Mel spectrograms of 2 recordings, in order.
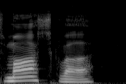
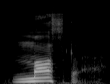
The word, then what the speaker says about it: Moskva: I, I just found out to pronounce Moskva, there's actually a little catch in it. Moskva. – There's Mo- like, ugh. And in fact, the people, the Russians say Moscow because it's Moskva, because that's how it's spelled, oh.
